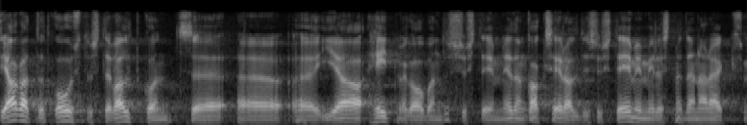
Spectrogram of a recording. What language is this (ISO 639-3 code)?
est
